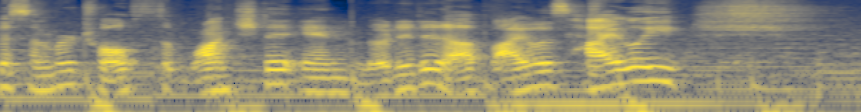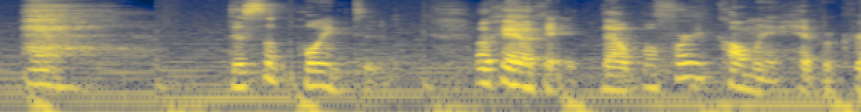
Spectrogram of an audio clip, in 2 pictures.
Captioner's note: sigh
